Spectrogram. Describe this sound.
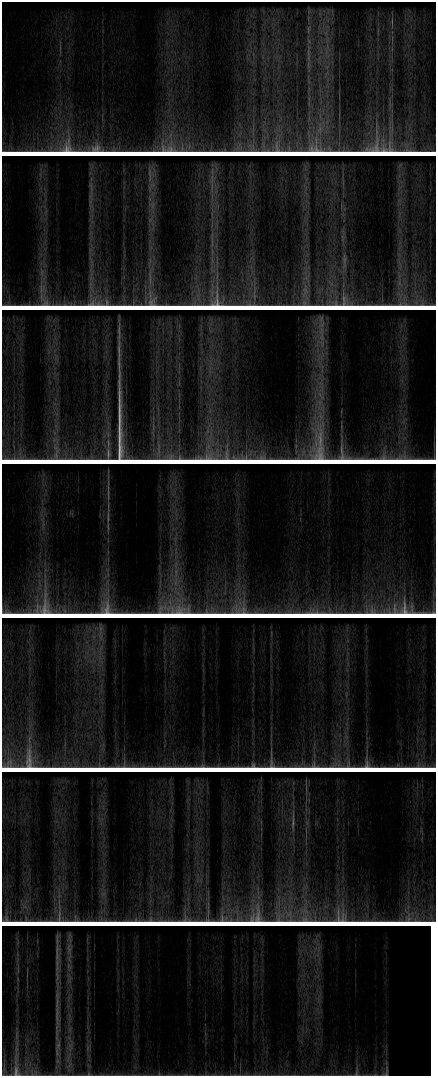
Putting a jacket on and taking it off. Clothing movement sounds.
clothing, jacket, rustling, taking-jacket-off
